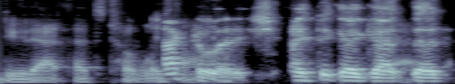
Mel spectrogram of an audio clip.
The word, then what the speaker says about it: Akilesh: Oh, my family says I mispronounce my name. So, Akilesh. 3 syllables. Yeah, Akilesh.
